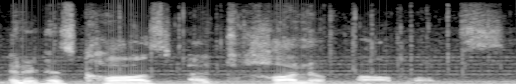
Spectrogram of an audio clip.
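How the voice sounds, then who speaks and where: A man's voice: mid-range voice, lively intonation, unhurried, darkish tone, close to an everyday voice. Guy acting a veteran alien data center tech, patient n thoughtful, mid-range voice, audio drama, bit of music behind. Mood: explaining.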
